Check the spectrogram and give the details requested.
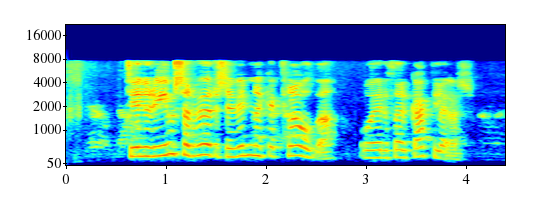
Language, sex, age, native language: Icelandic, female, 40-49, Icelandic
